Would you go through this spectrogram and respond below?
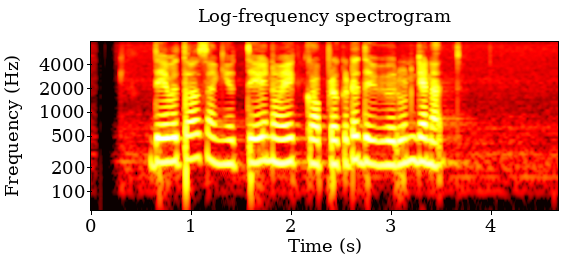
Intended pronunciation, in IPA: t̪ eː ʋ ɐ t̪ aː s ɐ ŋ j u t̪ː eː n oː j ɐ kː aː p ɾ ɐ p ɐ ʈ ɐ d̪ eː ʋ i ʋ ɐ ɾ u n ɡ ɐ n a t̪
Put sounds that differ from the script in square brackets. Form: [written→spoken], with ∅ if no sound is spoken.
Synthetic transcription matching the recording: [t̪→d̪] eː ʋ ɐ t̪ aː s ɐ ŋ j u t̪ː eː n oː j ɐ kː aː p ɾ ɐ [p→k] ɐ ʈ ɐ d̪ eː ʋ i ʋ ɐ ɾ u n ɡ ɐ n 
